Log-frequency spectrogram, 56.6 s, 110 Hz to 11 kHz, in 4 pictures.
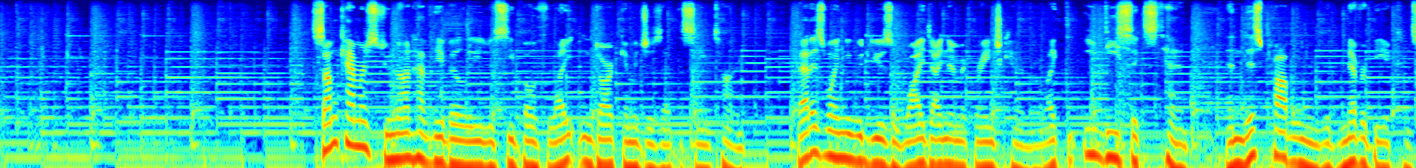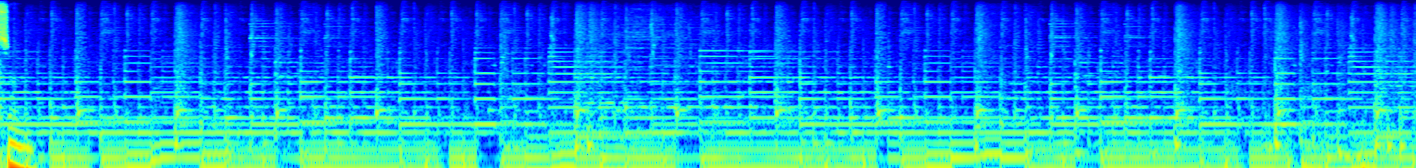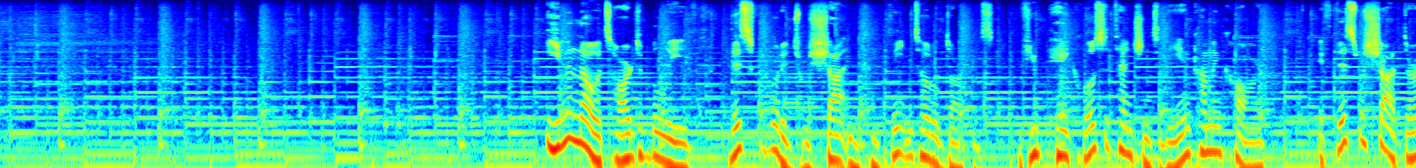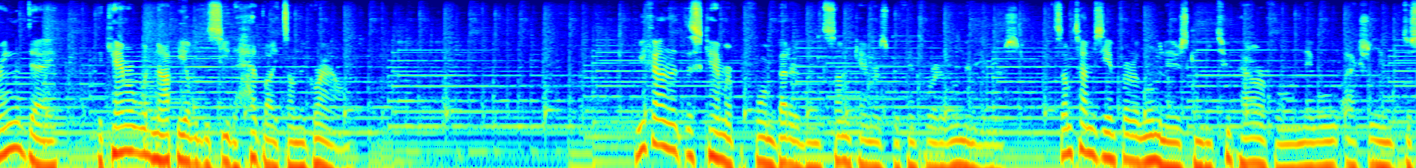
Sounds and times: Music: 0:00.0 - 0:56.6
Speech: 0:03.1 - 0:14.5, 0:33.8 - 0:46.0, 0:48.8 - 0:56.6.

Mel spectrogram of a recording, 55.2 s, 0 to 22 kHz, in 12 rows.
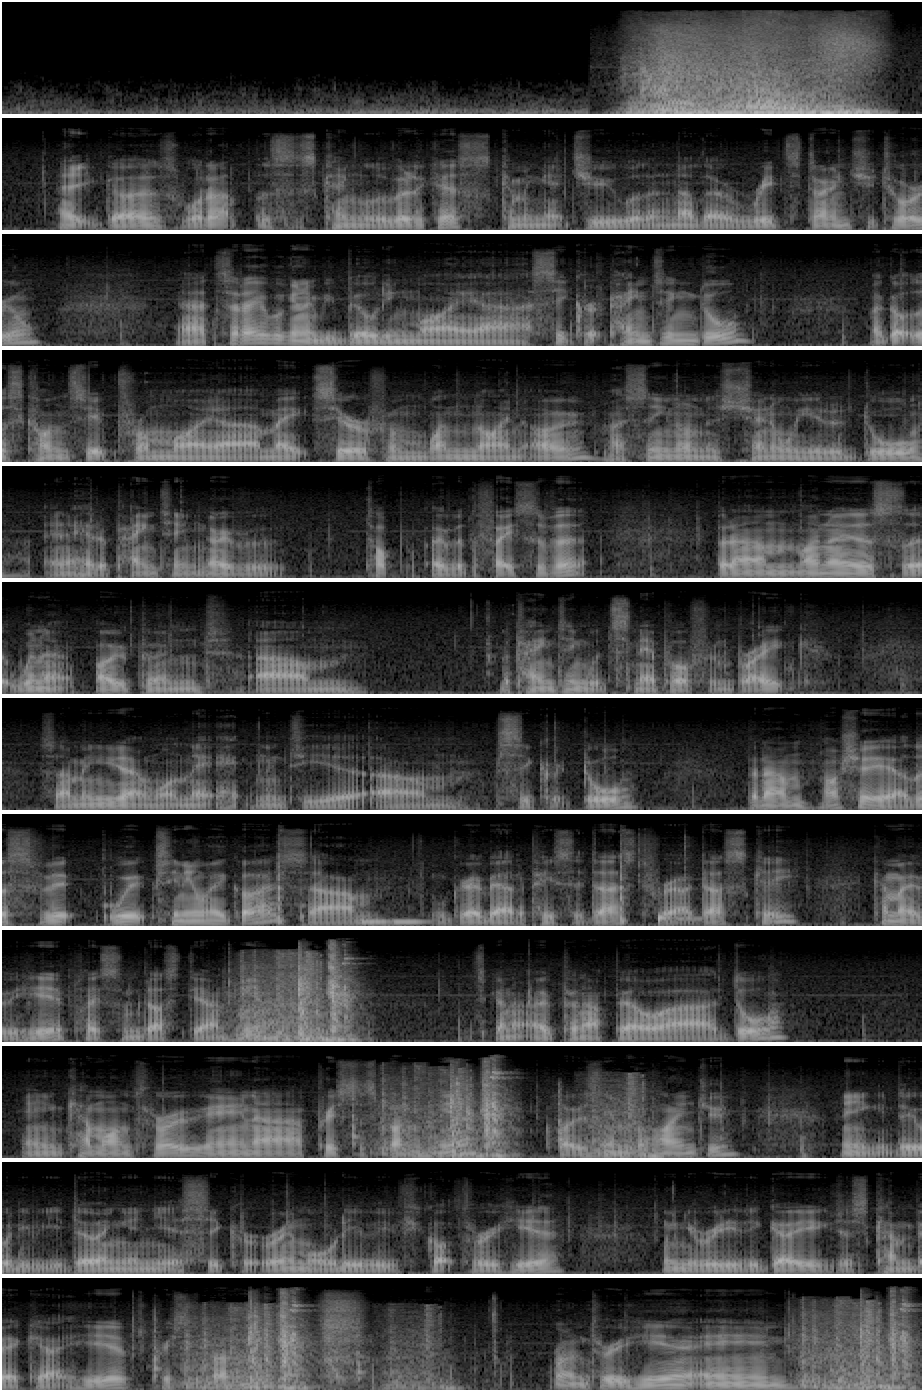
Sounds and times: Speech: 0:04.9 - 0:09.4, 0:10.1 - 0:13.0, 0:13.6 - 0:21.4, 0:22.0 - 0:24.8, 0:25.4 - 0:27.2, 0:27.8 - 0:38.4, 0:39.2 - 0:40.8, 0:41.5 - 0:52.4, 0:53.4 - 0:54.7.

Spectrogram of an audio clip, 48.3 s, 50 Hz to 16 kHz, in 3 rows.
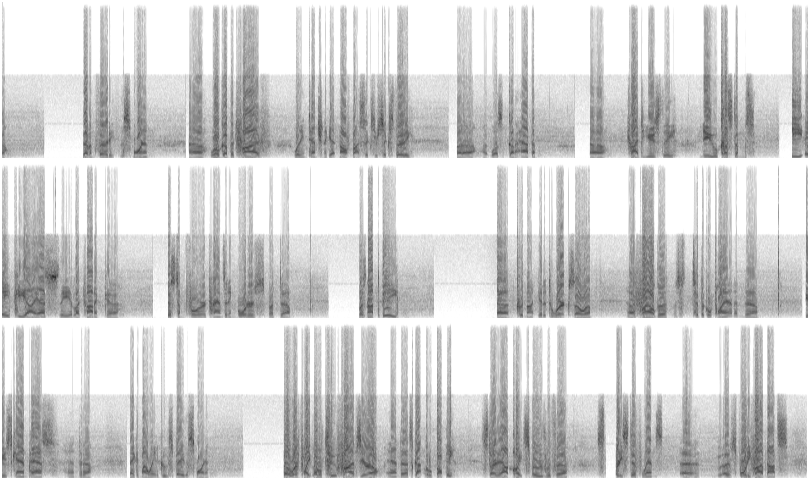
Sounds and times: Speech: 0:00.0 - 0:00.2, 0:01.6 - 0:03.0, 0:03.7 - 0:08.3, 0:09.1 - 0:10.8, 0:11.7 - 0:15.2, 0:15.8 - 0:18.6, 0:19.4 - 0:22.0, 0:23.3 - 0:24.2, 0:26.0 - 0:28.0, 0:28.6 - 0:31.3, 0:32.2 - 0:34.1, 0:34.8 - 0:36.4, 0:37.8 - 0:48.0.

